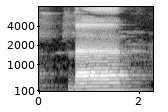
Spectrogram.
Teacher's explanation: با دونوں ہونٹوں کے تر حصے سے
